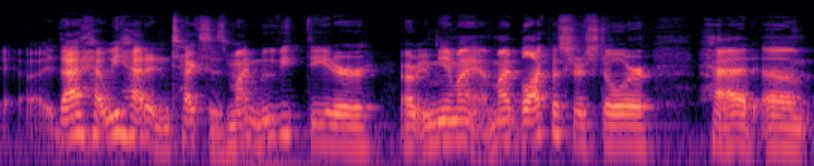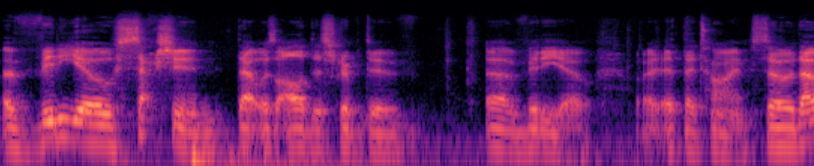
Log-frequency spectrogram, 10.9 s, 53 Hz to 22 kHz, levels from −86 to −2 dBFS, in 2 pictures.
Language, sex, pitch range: English, male, 100-120 Hz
